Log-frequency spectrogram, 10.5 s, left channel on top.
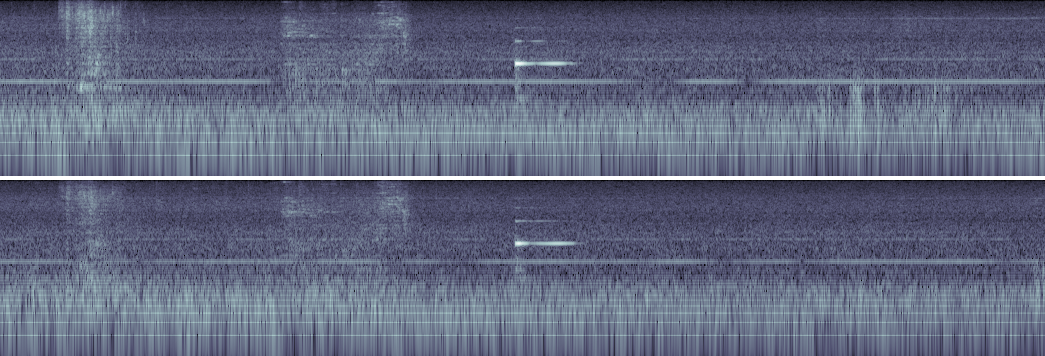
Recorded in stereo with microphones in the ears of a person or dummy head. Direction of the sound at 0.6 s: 55° left (ahead or behind).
